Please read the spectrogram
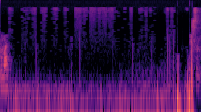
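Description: Low rumbling handling noise from a phone being moved and turned in the hand, with faint clicks and two heavy thumps on the microphone near the end.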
